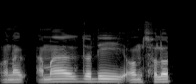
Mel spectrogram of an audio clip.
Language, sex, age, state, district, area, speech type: Assamese, male, 18-30, Assam, Dhemaji, rural, spontaneous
